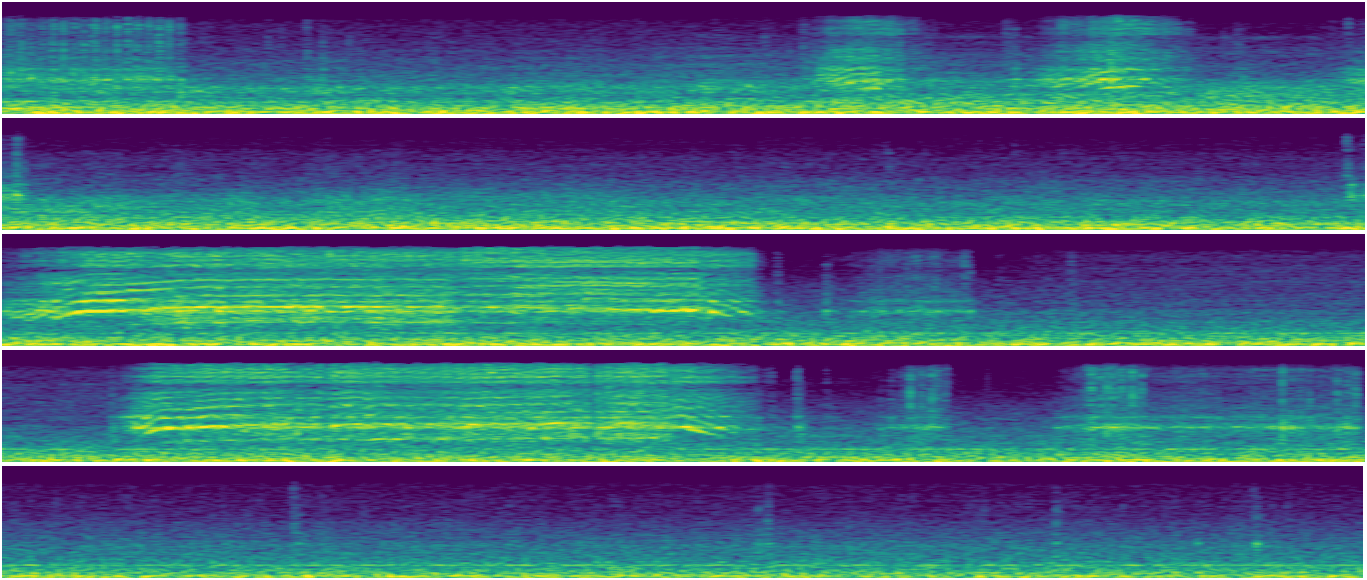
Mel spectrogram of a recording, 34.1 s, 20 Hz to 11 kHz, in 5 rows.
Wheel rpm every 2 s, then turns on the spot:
10, 0, 30, 0, 0, 0, 10, 150, 110, 10, 50, 140, 10, 20, 0, 0, 0.
0-2 24-28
